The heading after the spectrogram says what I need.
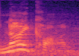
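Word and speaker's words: Naikan: really interesting system called Nikon Nikon the which is pronounced like the camera but it really are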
